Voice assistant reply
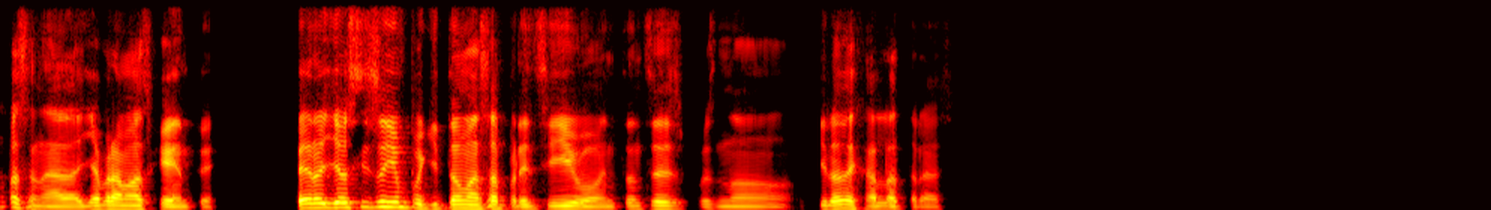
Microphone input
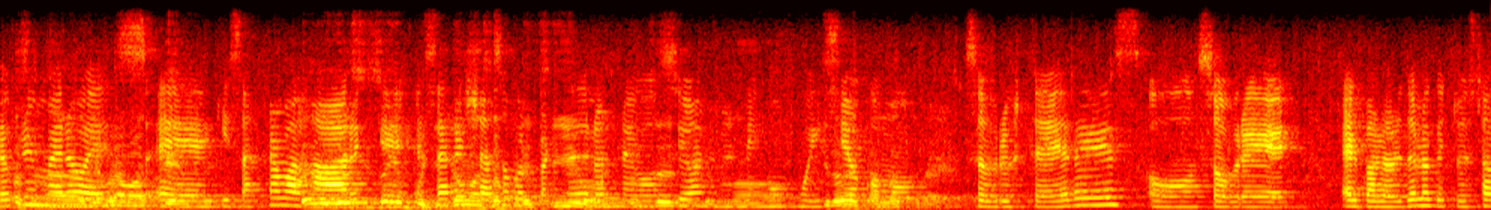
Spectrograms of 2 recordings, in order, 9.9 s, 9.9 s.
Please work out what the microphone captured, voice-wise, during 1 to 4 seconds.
both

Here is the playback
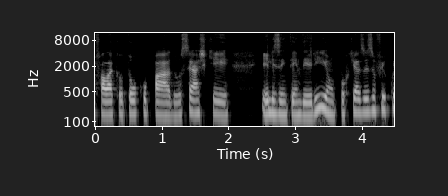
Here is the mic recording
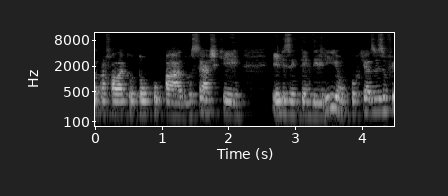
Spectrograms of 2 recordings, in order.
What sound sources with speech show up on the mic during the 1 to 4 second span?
echo only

